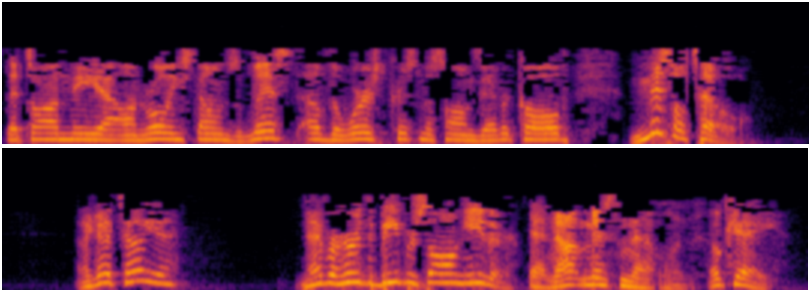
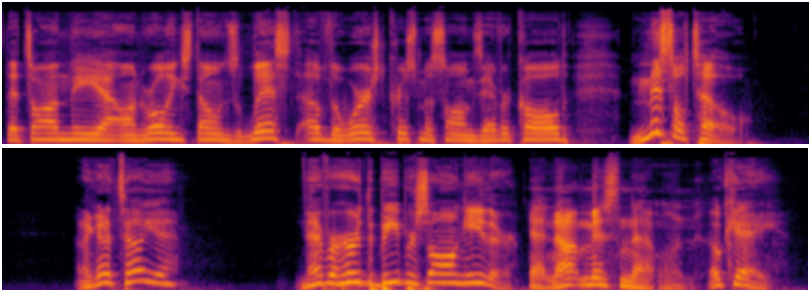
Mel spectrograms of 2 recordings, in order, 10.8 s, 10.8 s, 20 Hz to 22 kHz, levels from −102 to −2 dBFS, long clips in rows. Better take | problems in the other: second | garbled, watery; badly; nothing above 5.5 kHz

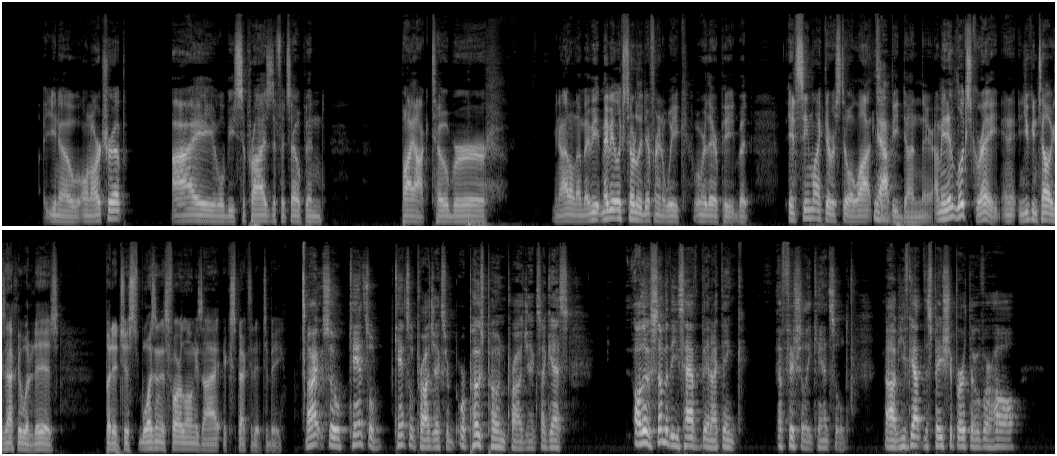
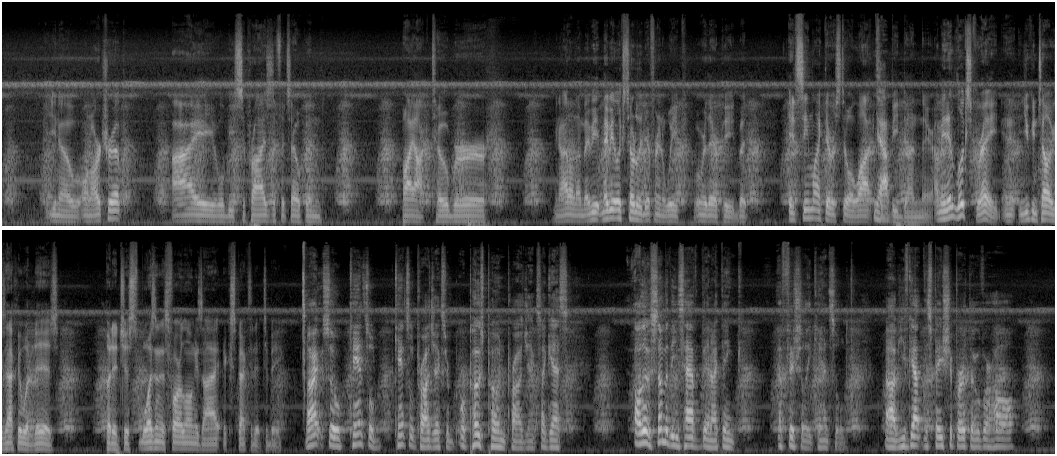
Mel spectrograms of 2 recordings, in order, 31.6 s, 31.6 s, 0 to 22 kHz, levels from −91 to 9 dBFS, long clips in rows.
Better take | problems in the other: first | animal sounds; noticeable; throughout; 10 dB below the speech

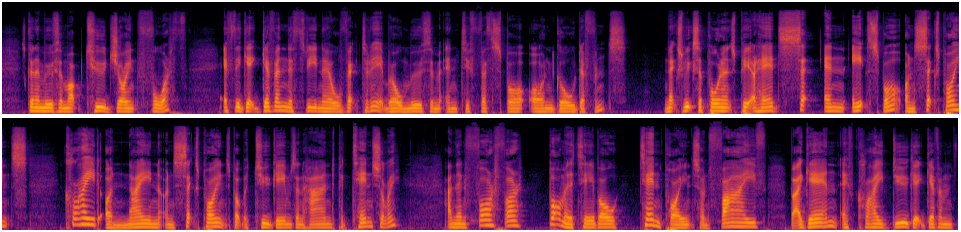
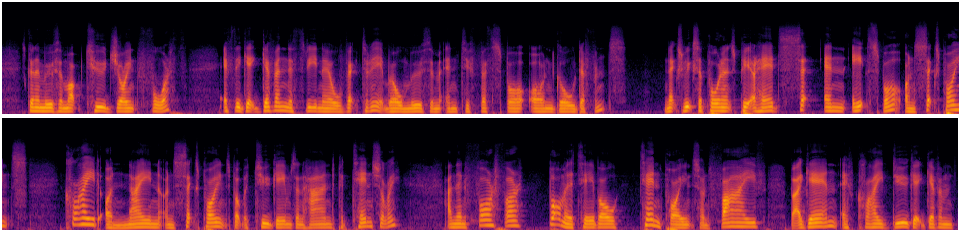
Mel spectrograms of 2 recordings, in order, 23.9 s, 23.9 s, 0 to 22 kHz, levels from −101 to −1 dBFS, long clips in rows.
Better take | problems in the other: first | muffled; very; fading above 2.5 kHz

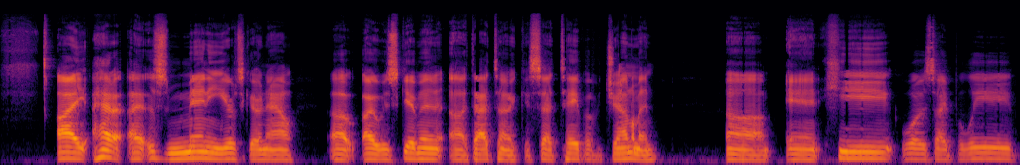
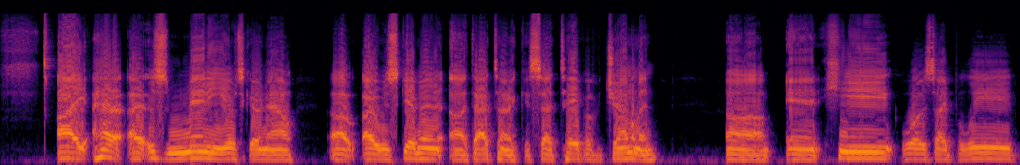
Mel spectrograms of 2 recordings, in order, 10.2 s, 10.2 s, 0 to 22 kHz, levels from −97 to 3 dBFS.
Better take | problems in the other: first | distortion; heavy; 7 dB below the speech

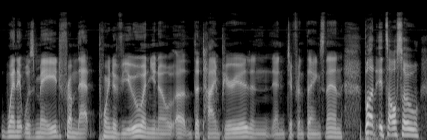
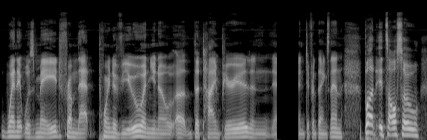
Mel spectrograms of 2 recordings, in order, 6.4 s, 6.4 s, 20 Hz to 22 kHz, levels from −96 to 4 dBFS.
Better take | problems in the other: first | audio freezing; at 4 s

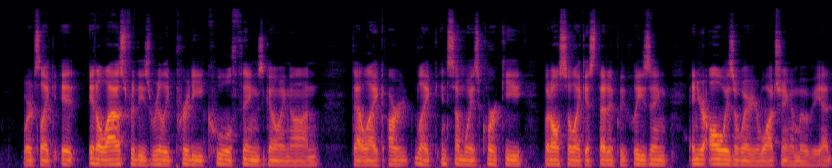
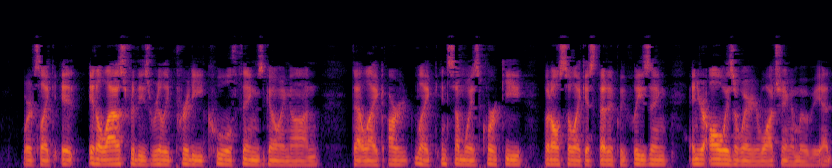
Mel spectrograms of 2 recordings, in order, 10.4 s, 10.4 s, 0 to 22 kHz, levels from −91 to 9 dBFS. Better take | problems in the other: first | garbled, watery; slightly

